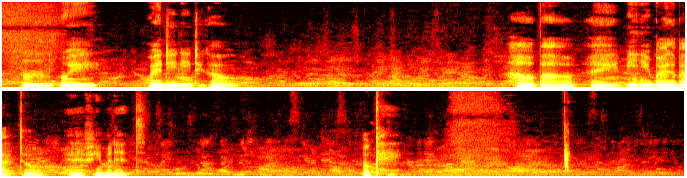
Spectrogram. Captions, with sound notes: mm, wait, where do you need to go? how about I meet you by the back door in a few minutes? ok *kiss*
